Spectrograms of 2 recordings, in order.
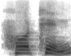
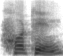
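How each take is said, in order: No difference in how they are said.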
